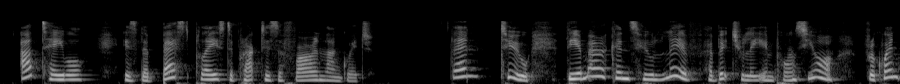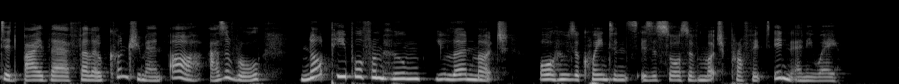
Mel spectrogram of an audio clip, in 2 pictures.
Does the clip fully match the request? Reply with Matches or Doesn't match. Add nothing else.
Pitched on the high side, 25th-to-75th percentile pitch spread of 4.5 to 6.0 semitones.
Matches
